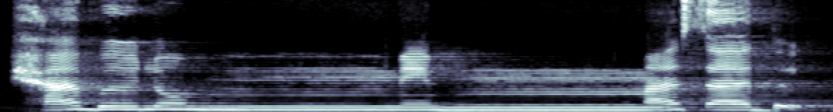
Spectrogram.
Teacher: میم کو ڈائریکٹ میم کے ساتھ ملائیں گے اور نون جو ہے یہ سائلنٹ ہو جائے گا، نون میم میں مدغم ہو جائے گا، مل جائے گا۔ · حبل من مسد، دال حروف قلقلہ میں سے ہے، تو دال پر جب وقف کریں گے تو دال ساکن ہو جائے گا اور دال ساکن پر قلقلہ ہوگا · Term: ادغام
